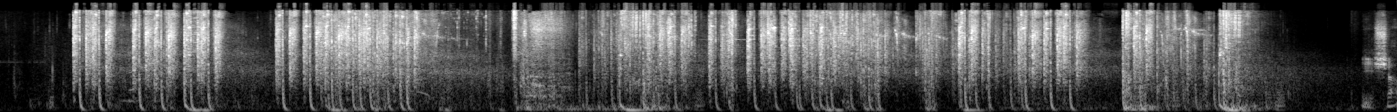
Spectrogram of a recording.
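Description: Rapid, dense gunfire rattles almost nonstop in the survival game Dune Awakening, loud and close with bursts of automatic fire and sharp single cracks, briefly thinning in a few gaps.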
